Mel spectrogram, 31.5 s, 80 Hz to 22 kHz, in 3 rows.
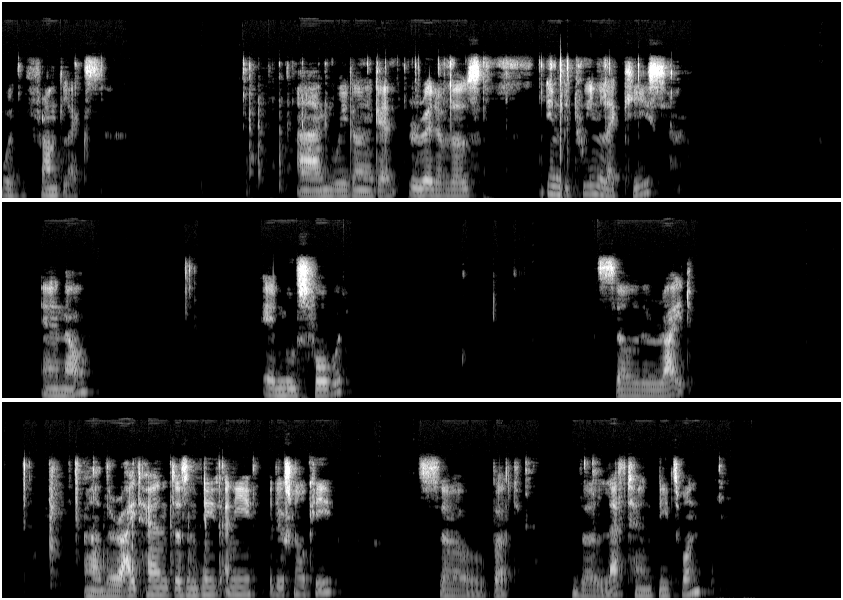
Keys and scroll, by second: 5.0 b, 6.6 Delete, 6.9 Delete, 8.1 Delete, 8.1 Return.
